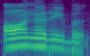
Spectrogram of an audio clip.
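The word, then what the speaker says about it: honorable: नरे बल ठीक है नरेल में एच जो है दैट इज साइलेंट ठीक है ये साइलेंट है और हम इसको जब बोलते हैं तो इट इज लाइक नरे बल ठीक है तो ए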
